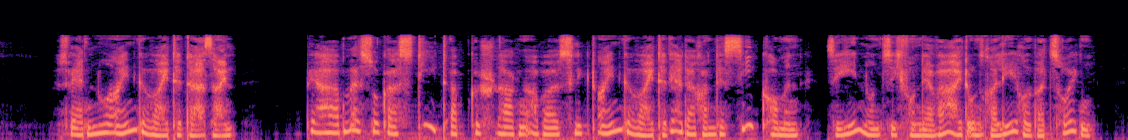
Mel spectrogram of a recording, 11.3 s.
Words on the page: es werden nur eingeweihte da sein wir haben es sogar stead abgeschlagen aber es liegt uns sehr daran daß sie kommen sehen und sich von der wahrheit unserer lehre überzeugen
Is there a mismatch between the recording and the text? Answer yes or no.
yes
